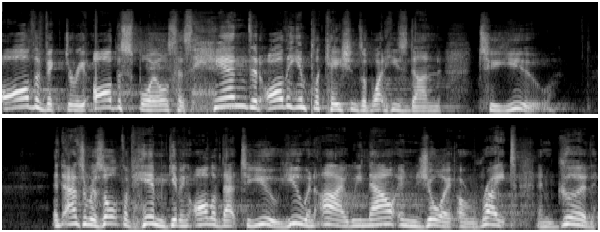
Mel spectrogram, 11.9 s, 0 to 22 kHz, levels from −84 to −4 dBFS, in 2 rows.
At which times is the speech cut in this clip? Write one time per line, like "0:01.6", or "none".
none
